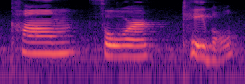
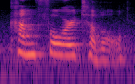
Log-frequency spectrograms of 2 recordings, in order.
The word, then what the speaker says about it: comfortable: not really correct so even though it looks like com for table we don't say the o sound comfortable we don't say that we say comfortable comfortable so it sounds like it goes from F to t Okay comfortable comfortable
